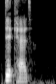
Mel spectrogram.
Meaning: 1. The glans penis 2. A jerk; a mean or rude person 3. A stupid or useless person
- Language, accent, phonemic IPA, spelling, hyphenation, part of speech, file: English, UK, /ˈdɪkˌ(h)ɛd/, dickhead, dick‧head, noun, En-uk-dickhead.ogg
